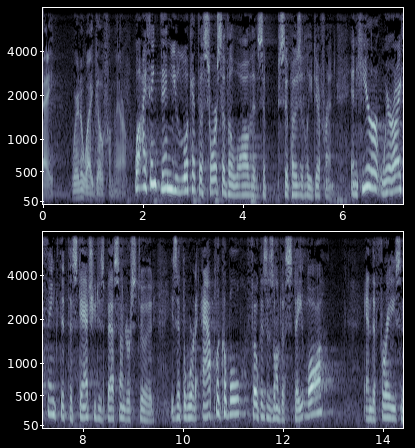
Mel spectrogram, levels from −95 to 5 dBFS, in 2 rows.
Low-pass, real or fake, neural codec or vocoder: 7.2 kHz; real; none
